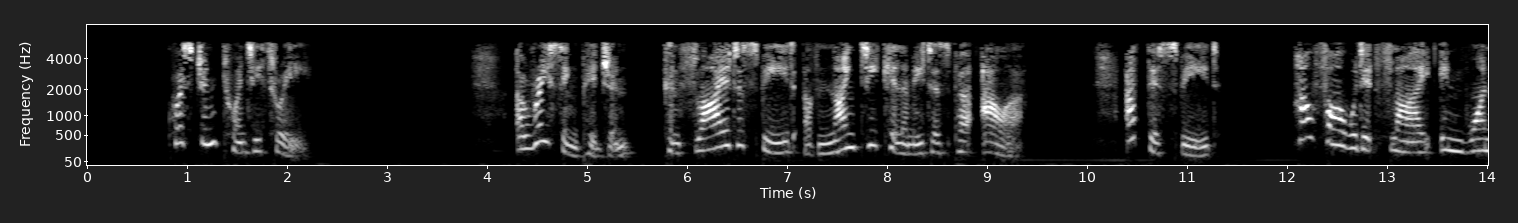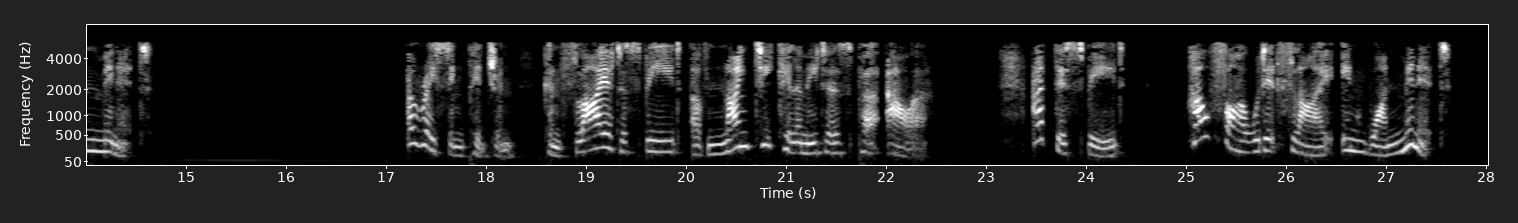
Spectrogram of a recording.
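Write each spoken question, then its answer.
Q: At this speed, how far would it fly in 1 minute?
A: 1.5 km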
